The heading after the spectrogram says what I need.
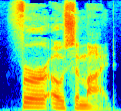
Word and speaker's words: furosemide: of taking the medication furosemide or Lasix is pronounced fur oide it is a loop diuretic used to treat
